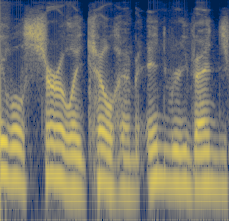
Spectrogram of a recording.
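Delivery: ordinary delivery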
